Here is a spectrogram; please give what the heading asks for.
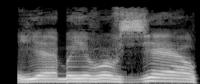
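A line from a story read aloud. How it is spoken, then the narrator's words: Grumbling, mid-argument. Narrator (Russian): проворчал он, видимо, продолжая уже давно начавшуюся перепалку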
